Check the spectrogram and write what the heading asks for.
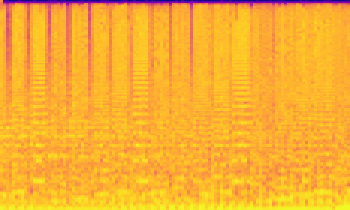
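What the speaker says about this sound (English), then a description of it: "it's just this simple analog generator with the LFO automation on the filter" An analog-style synth arpeggio built in Phase Plant, with a warm bass whose filter sweeps under LFO automation, plays as a dense, steady pulsing texture that stays loud throughout with no voices.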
